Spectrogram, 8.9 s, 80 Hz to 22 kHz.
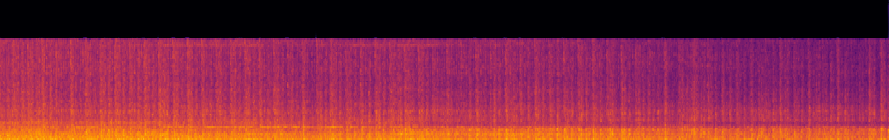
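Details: TD25 diesel dozer just started after sitting 20 years (speaker says about 10), with water drained from the tank and new batteries fitted; a deep, loud chug with steady, even firing pulses and no misses. Normal idle.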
